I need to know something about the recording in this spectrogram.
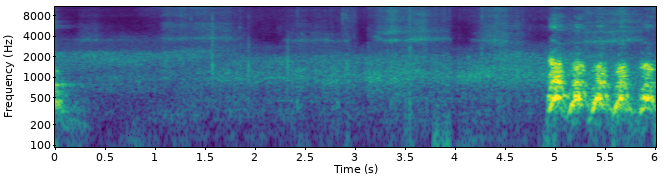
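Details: Outdoors, the Kangal called Nazo reacts to an unfamiliar female dog that came into the neighbourhood. After a quiet stretch, five sharp, evenly spaced barks come in quick succession.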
